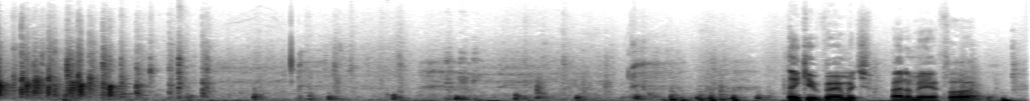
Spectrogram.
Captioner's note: applause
